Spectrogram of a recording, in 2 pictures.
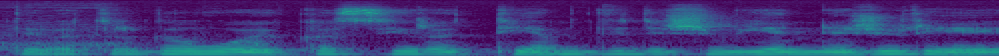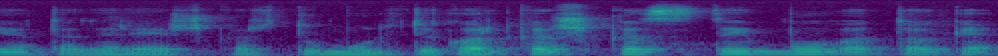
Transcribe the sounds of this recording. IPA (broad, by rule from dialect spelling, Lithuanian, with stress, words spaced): tɐɪ ˈʋɐt ɪr ɡɐlˠˈʋoːjɪ ˈkɐs ˈiːrɐ ˈtʲiɛm ˈdʲʋʲɪdʲɛʃʲɪm jiɛ nʲɛʒʲuːˈrʲeːjoː tɐˈdɐ ˈrʲɛɪʃk ɐr ˈtʊ ˈmʊlʲtʲɪkʊ ɐr kɐʃˈkɐs tɐɪ ˈbʊʋɐ ˈtoːkʲɛ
